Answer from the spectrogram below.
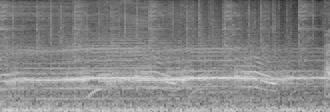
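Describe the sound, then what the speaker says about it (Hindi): An anguished, drawn-out scream from a Ramayana devotional TV drama rings loud and sustained, with wavering tones over a dense roaring, crowd-like backdrop. "ये किसकी पुकार है? पुकार नहीं, चीख है"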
